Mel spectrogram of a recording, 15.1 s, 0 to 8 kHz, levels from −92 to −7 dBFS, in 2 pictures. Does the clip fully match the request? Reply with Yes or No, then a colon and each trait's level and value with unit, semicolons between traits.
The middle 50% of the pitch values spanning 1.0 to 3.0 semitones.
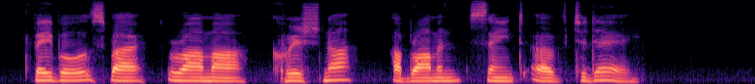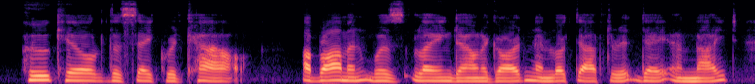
Yes: average, 2.7 semitones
